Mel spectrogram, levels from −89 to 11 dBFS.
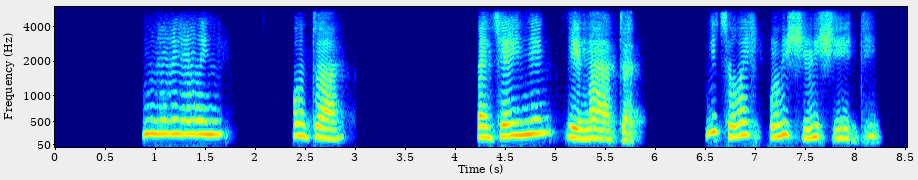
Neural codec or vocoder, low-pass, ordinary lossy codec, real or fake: codec, 16 kHz, 0.5 kbps, FreqCodec, smaller model; 5.4 kHz; Opus, 24 kbps; fake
